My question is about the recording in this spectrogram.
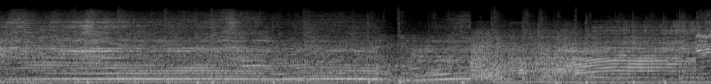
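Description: Snowmobile engine running at high revs, holding a steady pitch for about three and a half seconds, then climbing in pitch as the throttle opens, with another rise a little later.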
